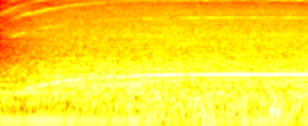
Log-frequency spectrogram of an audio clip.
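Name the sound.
vacuum cleaner running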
